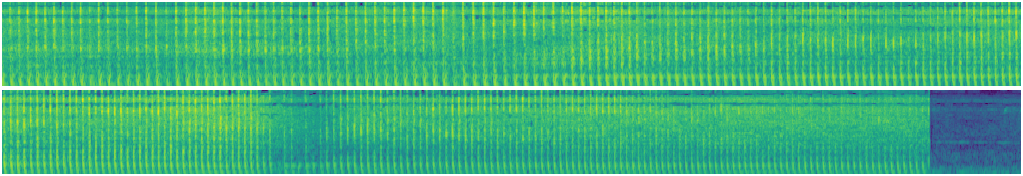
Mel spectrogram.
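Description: A mini bike engine running during a throttle test: a loud, steady droning roar that dips briefly about two-thirds of the way through, continues slightly quieter, then cuts off abruptly near the end, with no talk.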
